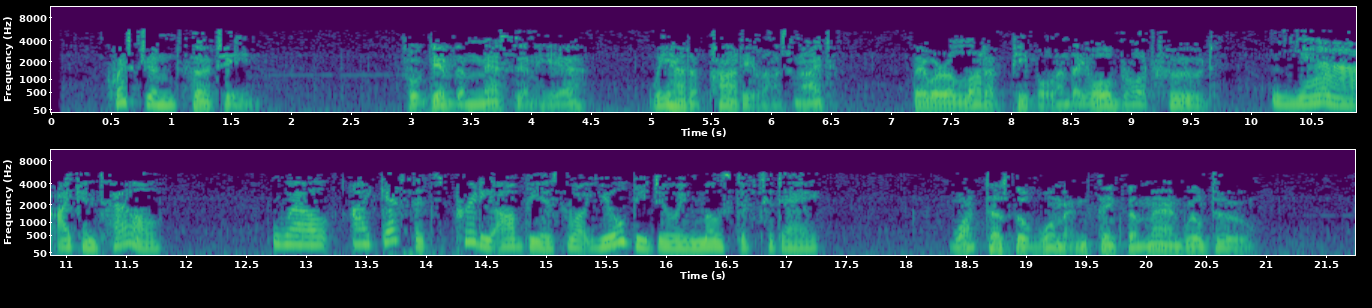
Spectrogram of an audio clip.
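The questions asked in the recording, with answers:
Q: What does the woman think the man will do?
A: Clean up the room after the party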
